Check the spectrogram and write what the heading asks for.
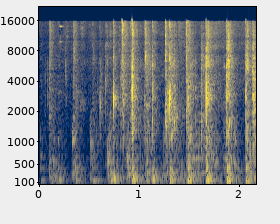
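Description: A few people clapping: a quick run of separate claps that grows louder about half a second in.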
